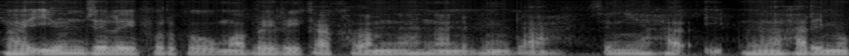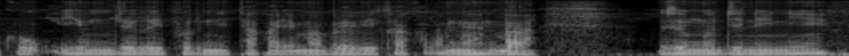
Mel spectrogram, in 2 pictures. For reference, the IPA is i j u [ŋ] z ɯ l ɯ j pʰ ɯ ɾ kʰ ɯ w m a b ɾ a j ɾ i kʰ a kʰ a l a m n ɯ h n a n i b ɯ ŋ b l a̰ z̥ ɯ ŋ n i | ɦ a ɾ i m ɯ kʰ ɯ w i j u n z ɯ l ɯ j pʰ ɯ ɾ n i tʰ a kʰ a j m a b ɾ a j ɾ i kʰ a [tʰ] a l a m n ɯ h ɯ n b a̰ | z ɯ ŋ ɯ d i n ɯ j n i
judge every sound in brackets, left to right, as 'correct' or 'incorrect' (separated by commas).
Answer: incorrect, incorrect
